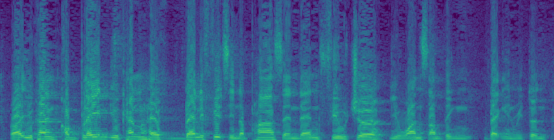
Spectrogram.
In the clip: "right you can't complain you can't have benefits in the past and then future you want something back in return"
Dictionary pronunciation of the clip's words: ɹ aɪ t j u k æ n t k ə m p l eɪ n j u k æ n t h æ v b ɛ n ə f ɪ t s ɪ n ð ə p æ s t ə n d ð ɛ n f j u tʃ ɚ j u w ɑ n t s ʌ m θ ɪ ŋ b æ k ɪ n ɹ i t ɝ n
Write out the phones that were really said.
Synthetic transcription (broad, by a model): ɹ aɪ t j u k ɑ n k ə m p l eɪ n j u k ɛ n h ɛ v b ɛ n ə f ɪ t s ɪ n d ə p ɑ s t ə n d ɛ n f j u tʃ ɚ j u w ɑ n t s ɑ m t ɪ ŋ b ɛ k ɪ n ɹ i t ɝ n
